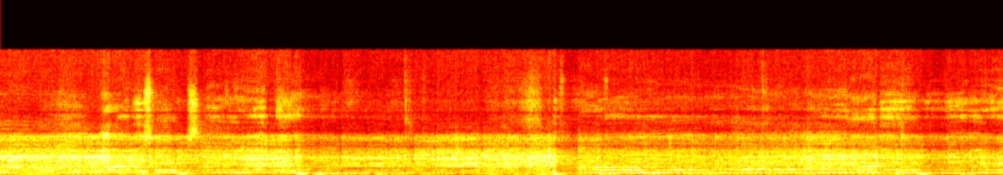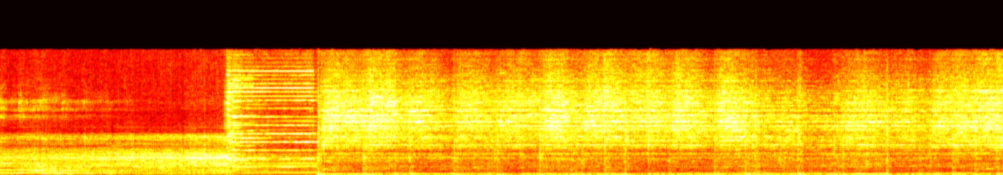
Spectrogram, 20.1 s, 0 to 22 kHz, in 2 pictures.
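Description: Live band music over a festival PA, recorded from the crowd: long melody lines that slide in pitch over electric bass. About 13 seconds in, a heavy, even bass-and-drum beat comes in.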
